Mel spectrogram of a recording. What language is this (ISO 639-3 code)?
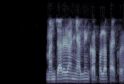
ita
